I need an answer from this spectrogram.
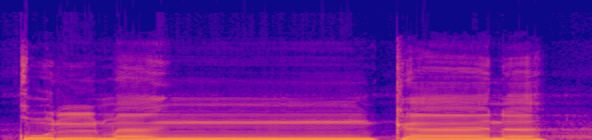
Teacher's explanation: Huruf nun sukun bertemu huruf k. Maka nun sukunnya melebur ke huruf k. Kita baca dengung dan samar. Dengungnya kita tahan dua sampai 3 harakat ya.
